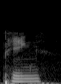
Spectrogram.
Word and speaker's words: PNG: those areas all right PNG like I say pronounce ping and just for your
